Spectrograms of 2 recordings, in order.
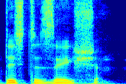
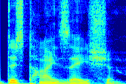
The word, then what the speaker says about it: digitization: As the digitization of economies races ahead，随着经济的数字化步伐加快 digitization、啊、注意这个词英音跟美音发的会不一样啊，美音的话会读成 digitization，然后英音会读成 digitization、啊、表示数字化，就是从那个 digital 那个词过来的、啊、然后呢后面这个动词用的是 races， race here means move very quickly，就是非常快速的发展。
